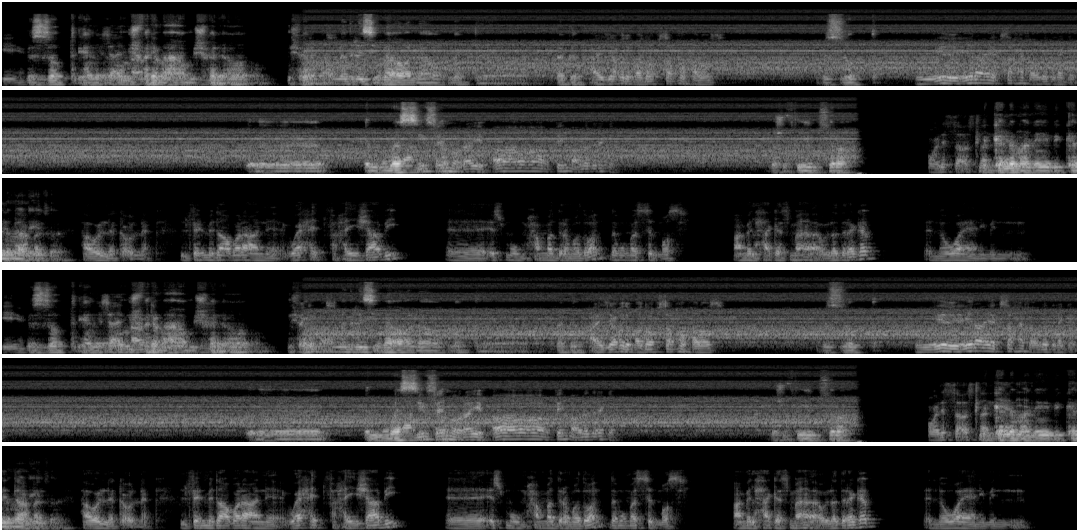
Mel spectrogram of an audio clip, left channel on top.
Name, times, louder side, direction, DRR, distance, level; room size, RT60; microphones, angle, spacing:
voice 1, 0.2-5.8 8.2-8.5 13.2-14.0 14.4-15.3 18.4-19.3 20.7-22.1, left 3 dB, 40° left, 1.5 m, -26 dB
voice 2, 1.0-2.2 2.9-3.3 5.9-7.2 9.1-10.8 14.7-16.9 20.0-21.0 21.6-21.9 22.3-25.5 25.9-28.4 28.8-30.2 30.7-31.7, right 2 dB, 50° right, 1.0 m, -31 dB
sound 1, 3.0-19.3, equal, ahead, 1.7 m, -33 dB
3.5 x 2.5 x 3.8 m
head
